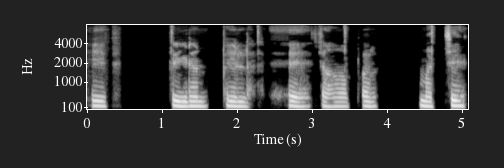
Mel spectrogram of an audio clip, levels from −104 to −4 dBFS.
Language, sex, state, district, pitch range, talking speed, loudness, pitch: Hindi, male, Uttar Pradesh, Budaun, 155-170 Hz, 80 wpm, -20 LUFS, 160 Hz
